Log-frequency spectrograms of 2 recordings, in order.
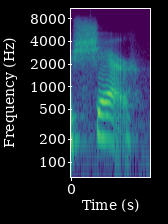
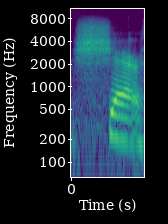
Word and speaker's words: share: Share, so just getting the proper sound of shh. I have some students that the s and the sh is difficult, so think shh, silent, shh, be quiet, shh, share. Tell me. Share. Perfect, one more time. Share. Good, and I can hear the shh, that's important.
